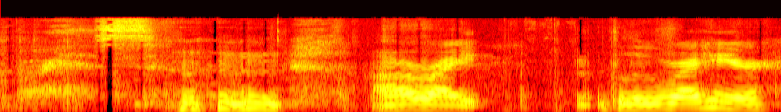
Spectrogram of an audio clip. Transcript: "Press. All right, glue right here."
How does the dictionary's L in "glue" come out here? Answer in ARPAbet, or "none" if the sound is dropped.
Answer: L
